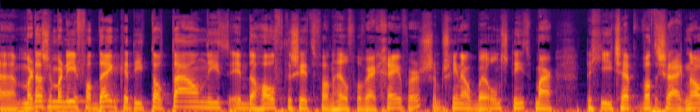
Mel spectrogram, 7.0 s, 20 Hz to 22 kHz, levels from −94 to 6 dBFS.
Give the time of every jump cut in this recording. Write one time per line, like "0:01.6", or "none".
none

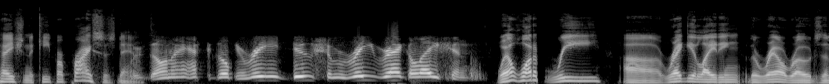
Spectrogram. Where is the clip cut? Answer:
0:02.3
0:04.9
0:05.4
0:06.1

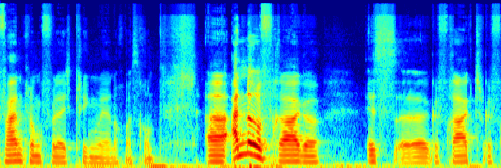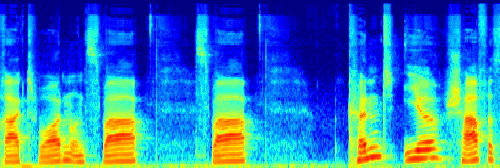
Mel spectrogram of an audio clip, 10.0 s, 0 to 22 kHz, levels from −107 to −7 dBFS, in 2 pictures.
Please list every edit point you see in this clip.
0:04.8
0:07.0

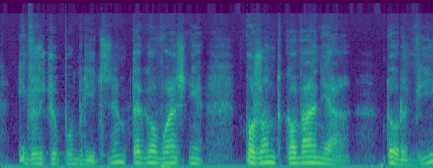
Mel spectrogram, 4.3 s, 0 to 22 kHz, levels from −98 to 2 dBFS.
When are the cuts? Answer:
0:01.2

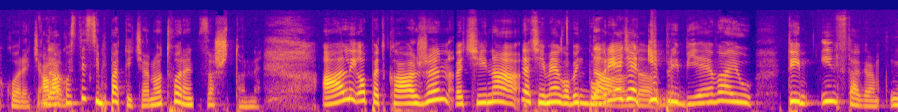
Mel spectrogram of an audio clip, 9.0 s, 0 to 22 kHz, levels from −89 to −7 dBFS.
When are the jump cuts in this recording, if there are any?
0:01.9
0:05.2

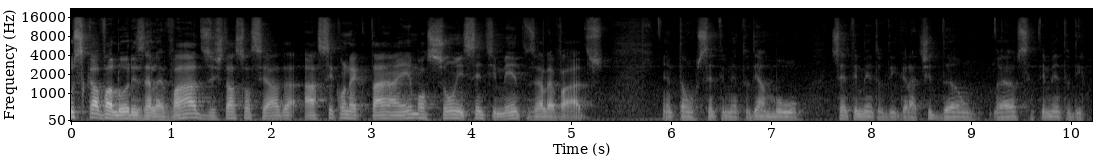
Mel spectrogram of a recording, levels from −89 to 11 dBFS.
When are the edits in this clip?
none

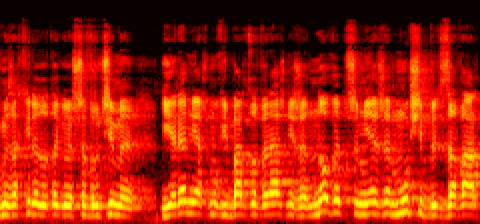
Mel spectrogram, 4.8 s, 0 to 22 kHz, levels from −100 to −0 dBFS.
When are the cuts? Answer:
0:01.5

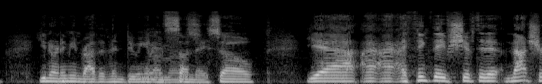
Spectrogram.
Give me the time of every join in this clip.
none

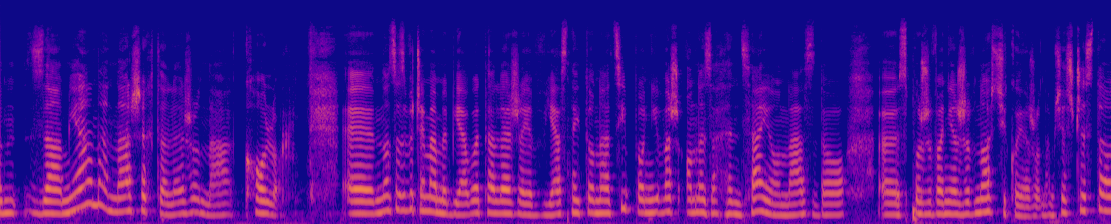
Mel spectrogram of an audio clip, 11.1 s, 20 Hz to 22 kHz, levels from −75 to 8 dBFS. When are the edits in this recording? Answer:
none

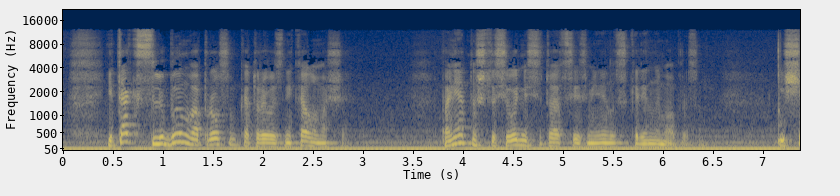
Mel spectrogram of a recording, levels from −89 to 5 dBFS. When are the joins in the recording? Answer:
none

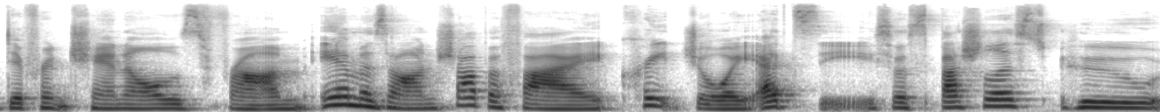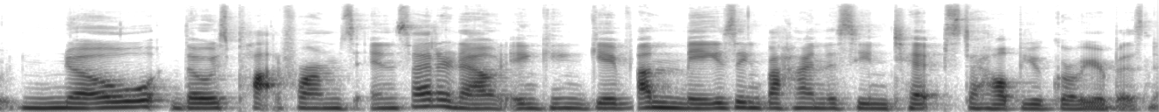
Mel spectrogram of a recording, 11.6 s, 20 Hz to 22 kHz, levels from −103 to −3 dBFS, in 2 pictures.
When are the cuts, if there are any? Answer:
0:08.9

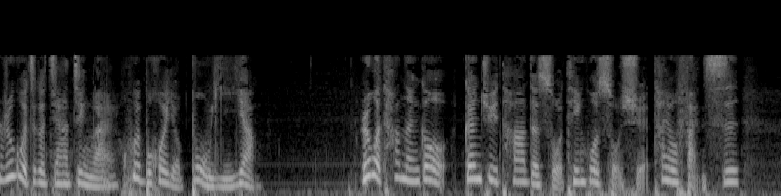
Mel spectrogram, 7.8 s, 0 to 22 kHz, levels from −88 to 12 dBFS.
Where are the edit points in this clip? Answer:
0:04.5

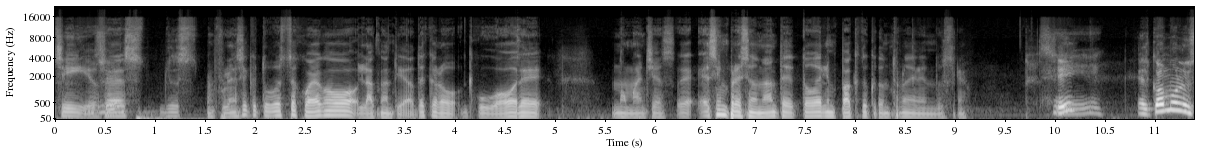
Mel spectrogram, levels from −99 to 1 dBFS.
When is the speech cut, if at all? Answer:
0:01.5
0:03.0
0:03.7
0:04.2
0:04.6
0:06.2
0:08.2

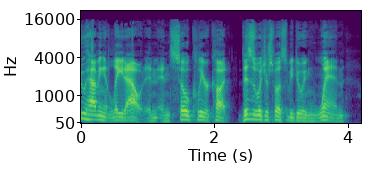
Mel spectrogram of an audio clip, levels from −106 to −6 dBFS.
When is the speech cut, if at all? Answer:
0:02.3

